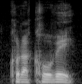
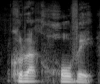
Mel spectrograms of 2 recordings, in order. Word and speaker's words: Kurakhove: the retreat route from Kurakove. Some people, I saw a comment, they said that this is not pronounced as Kurakove, it's pronounced as Kurakhove.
